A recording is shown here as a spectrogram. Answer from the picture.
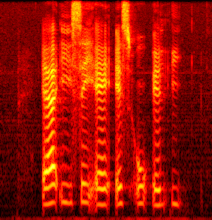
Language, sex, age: Danish, female, 21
